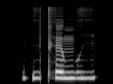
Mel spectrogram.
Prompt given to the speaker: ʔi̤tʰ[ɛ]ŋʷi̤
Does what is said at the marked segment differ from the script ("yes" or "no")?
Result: no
